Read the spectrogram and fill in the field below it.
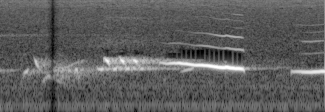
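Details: Female white-rumped shama song for stimulating males: a short warbling start, then a long, smooth whistle sliding gently downward, followed by a brief steady note.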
